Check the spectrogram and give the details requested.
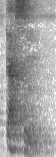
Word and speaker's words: castle: The T is then silent. For example, castle. It is not castle, but castle. Hustle, whistle.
